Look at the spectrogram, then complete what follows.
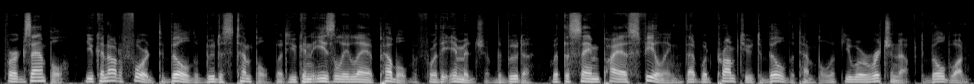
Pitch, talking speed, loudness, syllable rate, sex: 115 Hz, 265 wpm, -19 LUFS, 6.7 syllables/s, male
